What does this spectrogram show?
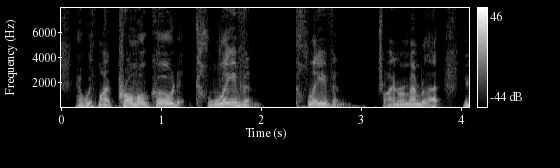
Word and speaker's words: Klavan: Sound it out. It is Klavan. There are no E's in Klavan.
